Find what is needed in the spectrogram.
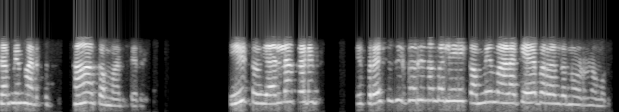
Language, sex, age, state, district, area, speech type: Kannada, female, 18-30, Karnataka, Bidar, urban, conversation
